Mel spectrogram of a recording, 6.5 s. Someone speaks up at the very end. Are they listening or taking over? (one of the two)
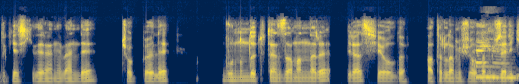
taking over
